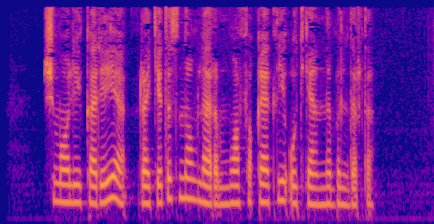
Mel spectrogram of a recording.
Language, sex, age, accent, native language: Uzbek, female, 18-24, Toshkent shahri, Uzbek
